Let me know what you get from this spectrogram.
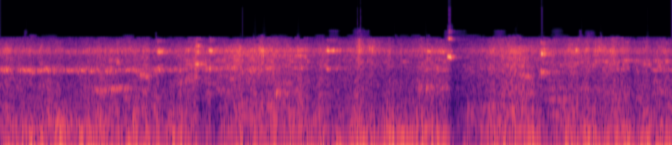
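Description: Container freight train passing close by: a loud, steady rumble of wagon wheels on the rails with a thin, steady high squeal above it, dipping briefly about four and a half seconds in.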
